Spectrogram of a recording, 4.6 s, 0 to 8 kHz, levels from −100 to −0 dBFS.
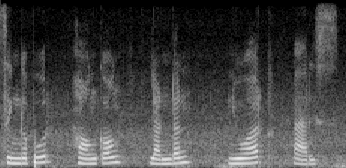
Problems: constant background noise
